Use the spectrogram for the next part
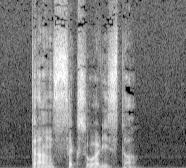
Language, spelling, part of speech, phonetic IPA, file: Polish, transseksualista, noun, [ˌtrãw̃sːɛksuʷaˈlʲista], Pl-transseksualista.ogg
